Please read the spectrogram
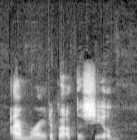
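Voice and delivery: put-on character whisper, hushed and private. Playing a character who turns to a friend: whispering in character. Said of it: "I turn and I whisper to her".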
